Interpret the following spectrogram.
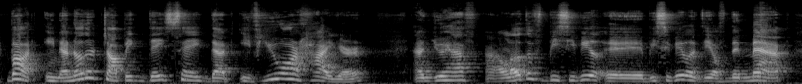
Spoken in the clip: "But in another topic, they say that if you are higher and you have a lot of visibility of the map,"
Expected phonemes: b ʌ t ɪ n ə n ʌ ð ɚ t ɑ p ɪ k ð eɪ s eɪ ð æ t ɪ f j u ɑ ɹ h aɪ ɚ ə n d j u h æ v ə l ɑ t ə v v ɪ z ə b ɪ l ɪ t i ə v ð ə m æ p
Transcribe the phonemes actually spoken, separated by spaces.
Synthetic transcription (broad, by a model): b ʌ t ɪ n ə n ʌ ð ɚ t ɑ p ɪ k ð eɪ s eɪ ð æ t ɪ f j u ɑ ɹ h aɪ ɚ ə n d j u h æ v ə l ɑ t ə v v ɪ s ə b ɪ l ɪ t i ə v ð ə m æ p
